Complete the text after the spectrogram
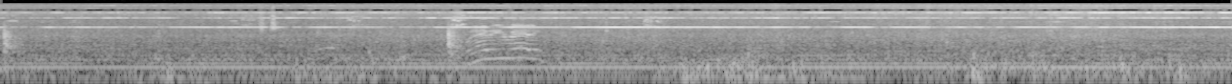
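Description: Water splashes and rushes against a hull.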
